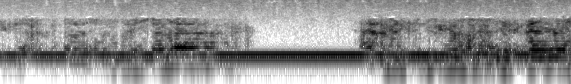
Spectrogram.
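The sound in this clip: A telephone line tone sounds after a caller to a radio call-in show hangs up: one constant, mid-pitched tone running throughout. Talk layers over it before and after a brief pause where the tone sounds alone.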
